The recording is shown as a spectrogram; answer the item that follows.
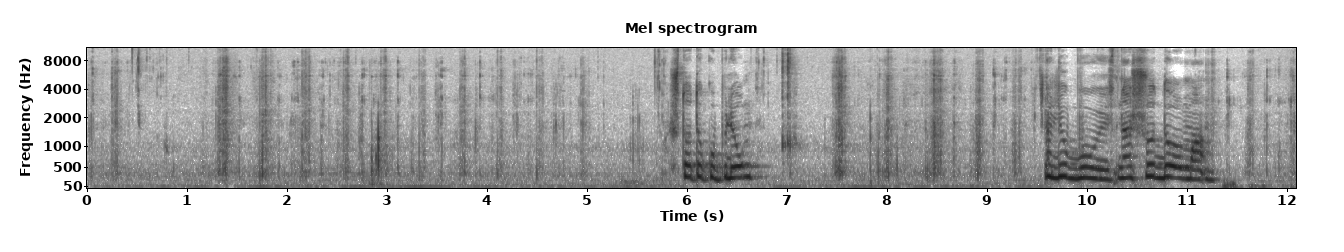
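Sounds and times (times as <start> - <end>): crunchy chewing of cucumber: 0.0 - 5.8, 6.9 - 9.6, 11.2 - 12.0.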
